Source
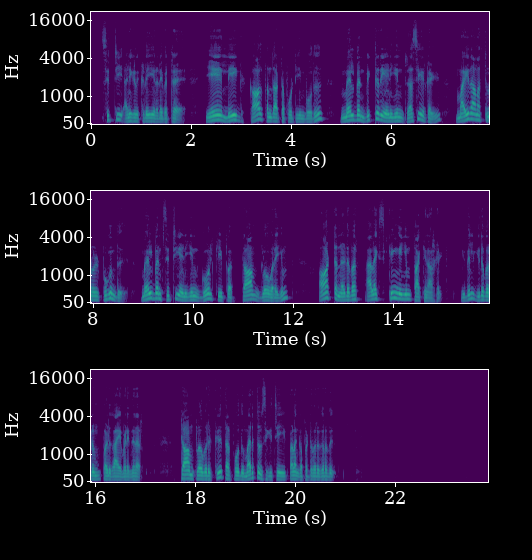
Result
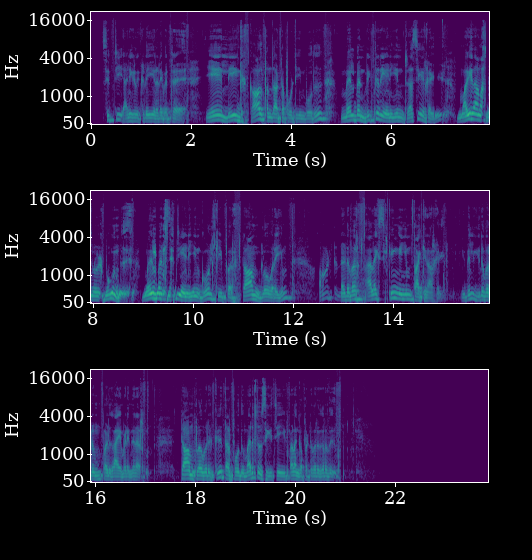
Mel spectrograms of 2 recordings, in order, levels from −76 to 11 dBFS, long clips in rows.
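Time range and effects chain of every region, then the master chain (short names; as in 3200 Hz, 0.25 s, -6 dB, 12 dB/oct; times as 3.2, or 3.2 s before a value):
6.86–10.13 bell 330 Hz +9 dB 0.54 oct + dispersion highs, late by 75 ms, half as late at 470 Hz
12.56–12.97 compressor 16:1, threshold -39 dBFS + LPF 6500 Hz 24 dB/oct + fixed phaser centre 1700 Hz, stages 4
whole clip: gate -53 dBFS, range -21 dB; tilt +2 dB/oct; sustainer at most 34 dB/s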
